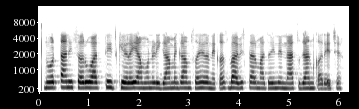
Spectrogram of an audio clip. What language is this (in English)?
Gujarati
